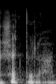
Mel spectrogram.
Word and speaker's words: Köttbullar: Ich finde ja, den könnte man mal die korrekte schwedische Aussprache beibringen. Köttbullar natürlich.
